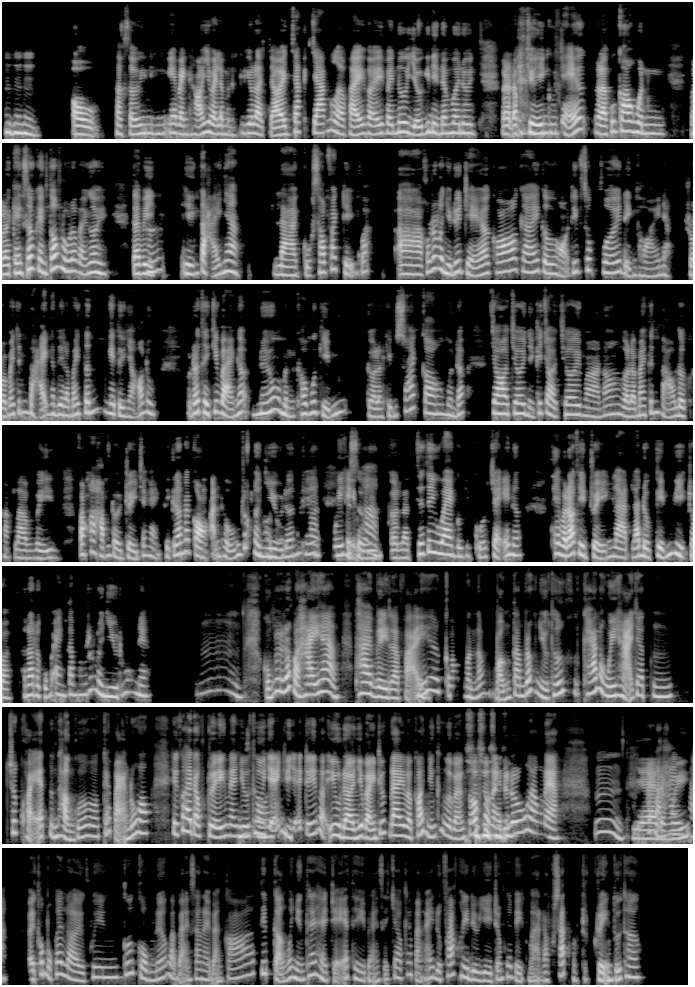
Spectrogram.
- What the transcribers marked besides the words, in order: laugh; tapping; laugh; unintelligible speech; "thế giới" said as "thế thới"; laugh
- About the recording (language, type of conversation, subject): Vietnamese, podcast, Bạn có kỷ niệm nào gắn liền với những cuốn sách truyện tuổi thơ không?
